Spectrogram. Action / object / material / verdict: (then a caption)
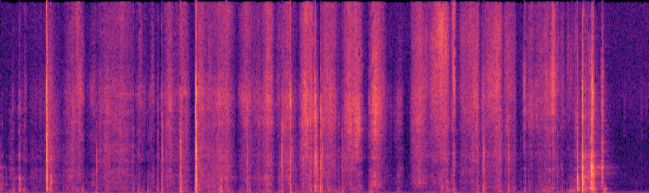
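scrape / plastic supplement tub with screw lid / plastic / none. Fingers with nails grip and twist the screw lid of a large white plastic supplement tub, making a dry rubbing, rasping sound. Short scratchy clicks and scrapes come in quick, uneven bursts, with a louder cluster of rasps near the end before it falls quiet.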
